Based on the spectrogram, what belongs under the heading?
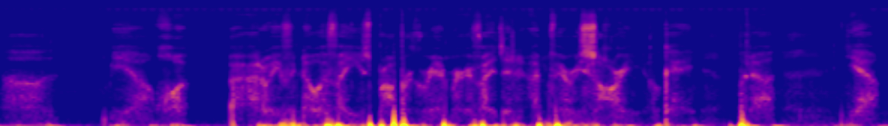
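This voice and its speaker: A man's voice: normal speed, few pauses. A young man hosting his channel in a hesitant whispered role-play, rambling and jokey, with many fillers and restarts. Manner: jokey, crude. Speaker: channel host. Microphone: close mic.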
